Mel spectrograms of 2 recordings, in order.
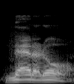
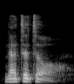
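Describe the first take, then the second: First: American pronunciation, like "nah-da-dall"; American English. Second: British "Not at all" with crisp real T's; British pronunciation, T's as written; British English. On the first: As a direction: link it loosely, American style. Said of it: "アメリカ英語は". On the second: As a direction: say both T's clearly, British style. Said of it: "イギリス英語だと". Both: Shown as a demonstration.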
